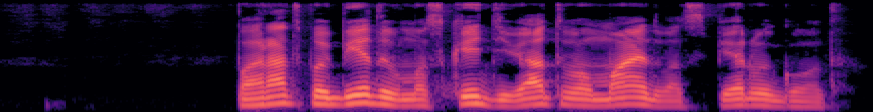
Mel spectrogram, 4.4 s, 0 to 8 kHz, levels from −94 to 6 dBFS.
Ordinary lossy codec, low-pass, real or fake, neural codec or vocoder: none; 7.2 kHz; fake; vocoder, 44.1 kHz, 128 mel bands every 512 samples, BigVGAN v2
